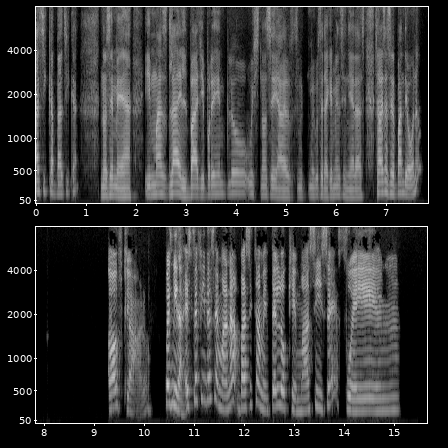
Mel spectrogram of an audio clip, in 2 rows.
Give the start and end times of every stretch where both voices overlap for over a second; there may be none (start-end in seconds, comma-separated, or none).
none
